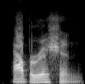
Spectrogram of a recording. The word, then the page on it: Apparition: American English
